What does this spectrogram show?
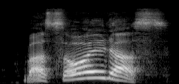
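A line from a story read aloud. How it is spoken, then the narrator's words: Called out. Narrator (German): rief der andere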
